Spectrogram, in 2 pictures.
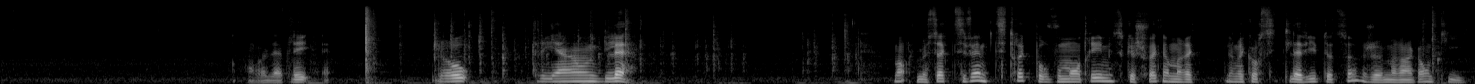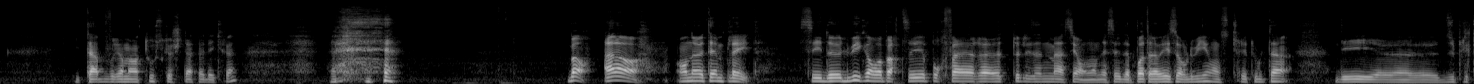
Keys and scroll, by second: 3.6 Return, 4.1-8.9 typing, 14.2 Return.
